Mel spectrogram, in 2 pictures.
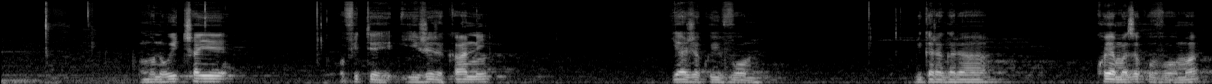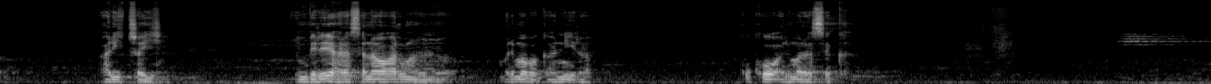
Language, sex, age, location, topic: Kinyarwanda, male, 36-49, Huye, health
